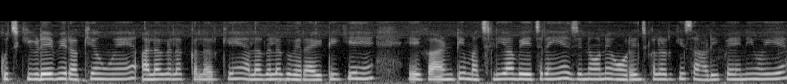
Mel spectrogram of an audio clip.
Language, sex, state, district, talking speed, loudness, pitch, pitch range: Hindi, female, Chhattisgarh, Raigarh, 220 wpm, -18 LUFS, 240 Hz, 230-250 Hz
